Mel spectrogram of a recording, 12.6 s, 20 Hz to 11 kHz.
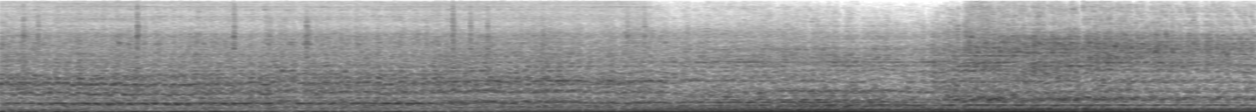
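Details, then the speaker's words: MerCruiser 330 hp 454 Chevy V8 in a 1989 Sea Ray 268, on muffs after new exhaust manifolds, risers, elbows and oil cooler: deep steady rumble swelling smoothly with revs and settling back, no knocks or misses; normal running. "Either way, I wanted you to hear it run. It runs good, at least on the muffs it does."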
